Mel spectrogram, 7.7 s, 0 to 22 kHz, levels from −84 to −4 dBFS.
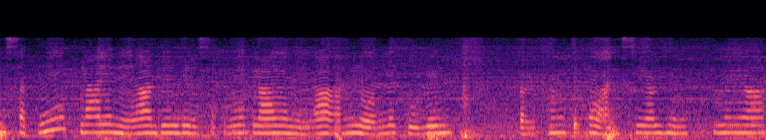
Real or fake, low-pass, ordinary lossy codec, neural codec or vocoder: fake; 7.2 kHz; none; codec, 32 kHz, 1.9 kbps, SNAC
